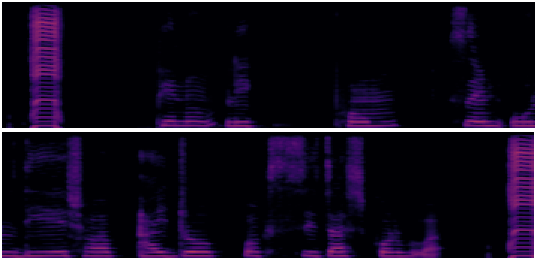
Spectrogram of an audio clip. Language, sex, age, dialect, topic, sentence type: Bengali, female, 18-24, Northern/Varendri, agriculture, statement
